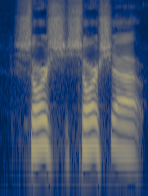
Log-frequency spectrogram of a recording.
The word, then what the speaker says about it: Saoirse: Saoirse Ronan. – Saoirse Ronan. – Saoirse like inertia.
